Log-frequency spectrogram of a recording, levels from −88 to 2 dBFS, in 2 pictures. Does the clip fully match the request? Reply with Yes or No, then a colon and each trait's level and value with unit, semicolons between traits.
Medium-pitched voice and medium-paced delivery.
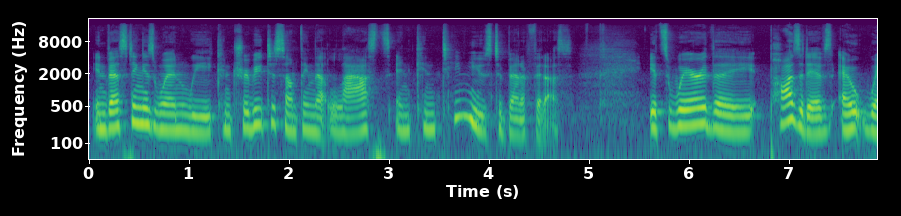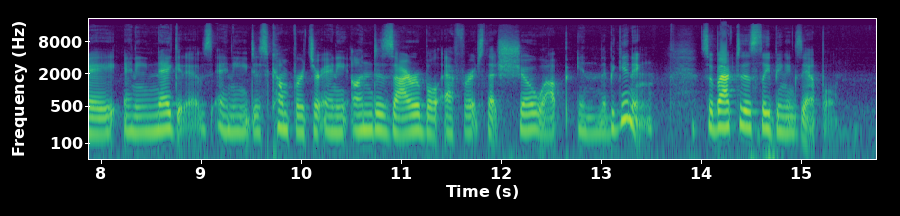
Yes: medium, 175 Hz; average, 150 wpm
